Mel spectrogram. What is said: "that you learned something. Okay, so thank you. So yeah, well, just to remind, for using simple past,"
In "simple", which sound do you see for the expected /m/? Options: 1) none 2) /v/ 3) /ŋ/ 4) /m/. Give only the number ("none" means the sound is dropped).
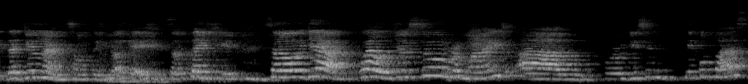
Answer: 1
